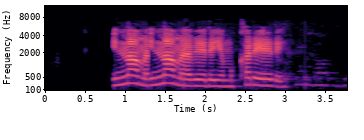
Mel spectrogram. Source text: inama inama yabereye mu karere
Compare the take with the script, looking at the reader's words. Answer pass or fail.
pass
